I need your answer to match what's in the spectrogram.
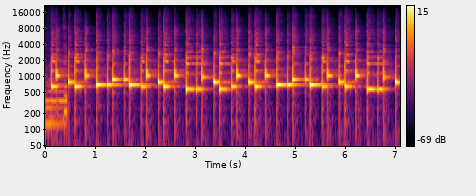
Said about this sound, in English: Here's one of many marimba bands that used to exist in a number of communities in and around the Vancouver Island area. These guys are from Duncan. I have a theory that everyone loves marimbas.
